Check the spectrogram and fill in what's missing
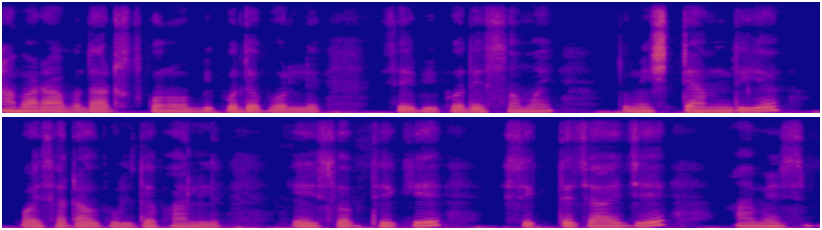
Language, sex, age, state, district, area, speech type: Bengali, female, 30-45, West Bengal, Jalpaiguri, rural, spontaneous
